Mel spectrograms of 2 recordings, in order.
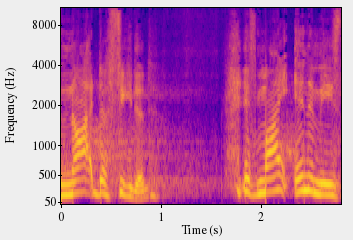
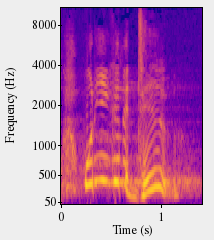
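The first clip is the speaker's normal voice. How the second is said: mocking taunt; 11 semitones higher than usual. Mocking leaders taunt Jesus.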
